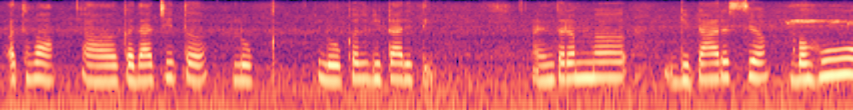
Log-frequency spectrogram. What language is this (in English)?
Sanskrit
